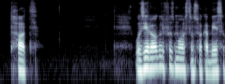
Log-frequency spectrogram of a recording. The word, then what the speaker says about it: Thoth: A pessoa retrata aqui, a pessoa retratada aqui é um homem de nome tof, pronunciado pronunciado com um ou longo. Algumas pessoas dizem, mas ele se pronuncia thought.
